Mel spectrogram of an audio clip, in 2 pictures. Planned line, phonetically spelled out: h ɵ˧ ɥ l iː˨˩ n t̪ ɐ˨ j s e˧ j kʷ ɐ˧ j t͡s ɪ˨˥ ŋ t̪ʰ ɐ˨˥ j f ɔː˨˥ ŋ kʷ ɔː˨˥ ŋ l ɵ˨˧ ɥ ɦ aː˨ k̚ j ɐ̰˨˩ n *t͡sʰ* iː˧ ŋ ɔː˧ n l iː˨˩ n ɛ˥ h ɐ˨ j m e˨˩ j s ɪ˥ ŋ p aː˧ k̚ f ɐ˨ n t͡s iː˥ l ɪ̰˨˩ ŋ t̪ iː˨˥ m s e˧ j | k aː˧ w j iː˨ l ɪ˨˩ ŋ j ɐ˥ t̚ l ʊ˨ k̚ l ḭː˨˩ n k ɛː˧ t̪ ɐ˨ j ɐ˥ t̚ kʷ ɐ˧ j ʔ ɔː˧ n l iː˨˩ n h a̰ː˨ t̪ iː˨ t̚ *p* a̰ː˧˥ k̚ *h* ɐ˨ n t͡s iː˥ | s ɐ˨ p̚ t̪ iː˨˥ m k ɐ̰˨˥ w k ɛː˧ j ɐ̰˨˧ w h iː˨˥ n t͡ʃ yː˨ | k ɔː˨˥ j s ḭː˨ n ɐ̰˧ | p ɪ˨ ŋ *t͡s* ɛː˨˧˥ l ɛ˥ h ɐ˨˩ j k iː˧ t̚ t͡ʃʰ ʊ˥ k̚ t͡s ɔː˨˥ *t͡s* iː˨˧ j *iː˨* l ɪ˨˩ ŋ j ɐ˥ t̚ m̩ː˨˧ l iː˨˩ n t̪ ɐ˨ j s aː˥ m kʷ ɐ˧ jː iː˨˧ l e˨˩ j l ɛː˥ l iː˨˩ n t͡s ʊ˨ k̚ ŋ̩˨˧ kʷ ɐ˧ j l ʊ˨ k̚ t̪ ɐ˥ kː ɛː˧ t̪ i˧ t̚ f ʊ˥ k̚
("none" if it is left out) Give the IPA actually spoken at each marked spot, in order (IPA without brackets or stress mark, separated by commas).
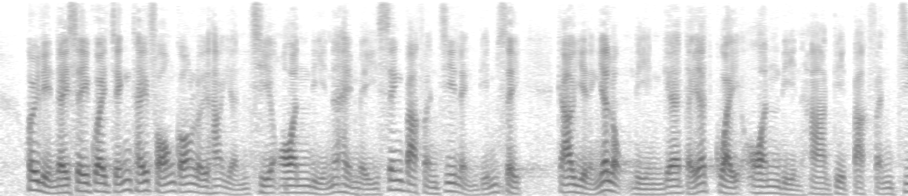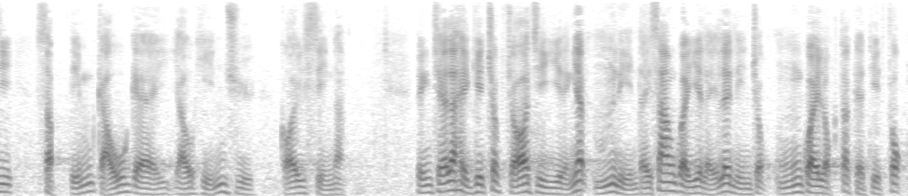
t͡sʰ, p, f, t͡sʰ, t͡s, iː˨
